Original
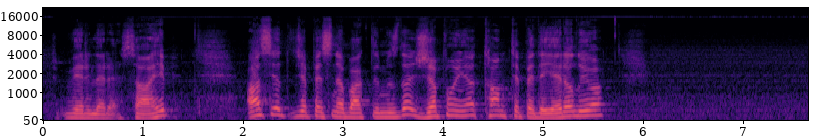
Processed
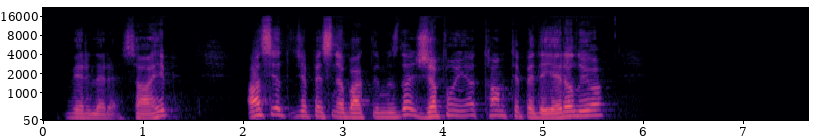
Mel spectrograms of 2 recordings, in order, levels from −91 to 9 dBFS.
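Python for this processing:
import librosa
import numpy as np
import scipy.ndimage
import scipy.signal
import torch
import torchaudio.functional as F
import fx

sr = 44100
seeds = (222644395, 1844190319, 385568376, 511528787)

y = fx.band_widen(x, sr, depth_pct=100)
y = y * librosa.db_to_amplitude(-4.5)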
